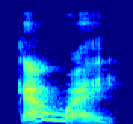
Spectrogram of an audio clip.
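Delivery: high, grumpy dismissal; sulking witch sending them away; sour old witch. Acted. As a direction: brush them off sourly. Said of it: "she said sourly".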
